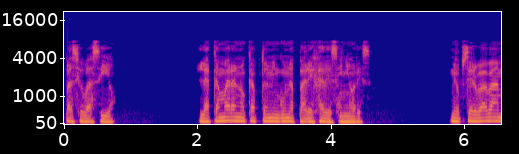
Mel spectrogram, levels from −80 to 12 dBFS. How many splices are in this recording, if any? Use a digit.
0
